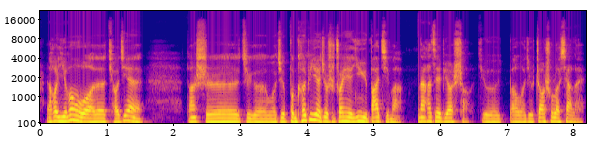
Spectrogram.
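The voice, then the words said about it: Heavy regional accent in Mandarin. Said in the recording (Chinese): “其实我普通话特别差 ... 口音太重了 ... 口音太重呀”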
